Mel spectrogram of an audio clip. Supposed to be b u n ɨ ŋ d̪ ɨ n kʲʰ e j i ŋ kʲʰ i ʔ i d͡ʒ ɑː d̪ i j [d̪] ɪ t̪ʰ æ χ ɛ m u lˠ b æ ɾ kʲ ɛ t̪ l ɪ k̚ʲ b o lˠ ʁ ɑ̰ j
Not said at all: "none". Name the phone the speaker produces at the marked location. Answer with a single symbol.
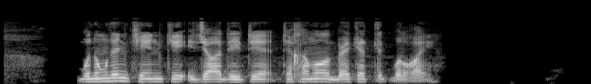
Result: t̪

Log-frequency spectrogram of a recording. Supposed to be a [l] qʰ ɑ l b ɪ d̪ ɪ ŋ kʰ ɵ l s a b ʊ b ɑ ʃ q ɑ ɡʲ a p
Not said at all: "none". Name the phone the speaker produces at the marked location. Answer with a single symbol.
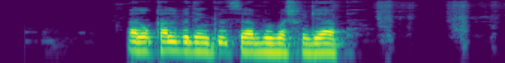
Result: l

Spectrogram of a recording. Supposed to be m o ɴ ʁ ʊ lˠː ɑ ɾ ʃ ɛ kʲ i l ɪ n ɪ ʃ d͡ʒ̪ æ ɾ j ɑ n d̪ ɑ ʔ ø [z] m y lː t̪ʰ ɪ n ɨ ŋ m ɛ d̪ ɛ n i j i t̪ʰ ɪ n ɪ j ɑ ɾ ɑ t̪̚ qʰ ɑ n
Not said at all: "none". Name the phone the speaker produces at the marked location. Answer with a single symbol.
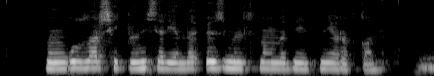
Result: z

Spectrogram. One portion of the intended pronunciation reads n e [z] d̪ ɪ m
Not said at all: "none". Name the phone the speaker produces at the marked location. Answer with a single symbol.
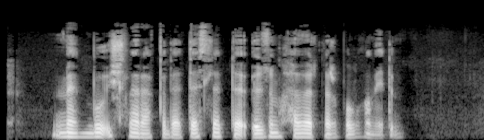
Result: none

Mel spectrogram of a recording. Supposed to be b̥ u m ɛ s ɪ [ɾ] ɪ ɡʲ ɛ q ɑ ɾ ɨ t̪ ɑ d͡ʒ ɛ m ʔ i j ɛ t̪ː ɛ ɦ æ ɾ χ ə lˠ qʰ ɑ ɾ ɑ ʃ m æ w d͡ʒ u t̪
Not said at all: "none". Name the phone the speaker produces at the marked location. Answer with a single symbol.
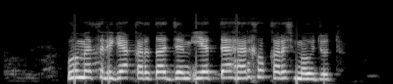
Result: l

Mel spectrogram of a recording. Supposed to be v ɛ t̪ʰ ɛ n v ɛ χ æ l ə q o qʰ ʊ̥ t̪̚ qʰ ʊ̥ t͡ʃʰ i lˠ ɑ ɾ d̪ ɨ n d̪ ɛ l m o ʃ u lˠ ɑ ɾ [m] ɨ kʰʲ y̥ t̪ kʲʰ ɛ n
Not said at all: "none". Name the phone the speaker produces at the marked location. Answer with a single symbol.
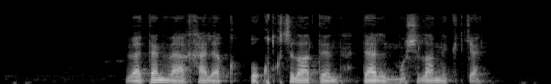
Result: n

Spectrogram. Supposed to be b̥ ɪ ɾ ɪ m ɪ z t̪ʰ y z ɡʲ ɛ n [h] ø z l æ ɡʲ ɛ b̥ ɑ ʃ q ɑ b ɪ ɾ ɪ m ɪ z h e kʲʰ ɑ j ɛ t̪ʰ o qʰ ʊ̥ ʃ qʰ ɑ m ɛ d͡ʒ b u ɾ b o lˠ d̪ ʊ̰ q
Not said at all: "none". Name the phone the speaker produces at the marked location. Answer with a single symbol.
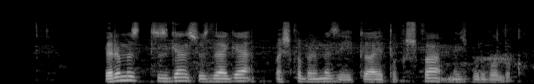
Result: s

